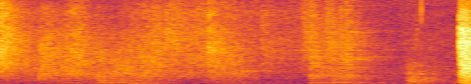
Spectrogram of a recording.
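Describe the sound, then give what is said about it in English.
Soft scuffling and shuffling on a kitchen counter, where a cat has jumped up and is trying to eat a baguette, ending in a sharp clatter as the cat gets knocked off; brief, with no voices. “Thanks for knocking him down.”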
